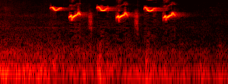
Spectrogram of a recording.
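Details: Cinereous tit lure song: three clear two-note phrases, each a high sharp note dropping to a lower rising whistle, evenly spaced about half a second apart, then silence.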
